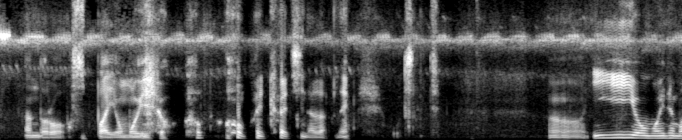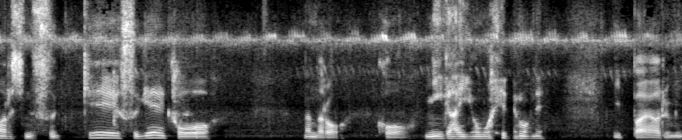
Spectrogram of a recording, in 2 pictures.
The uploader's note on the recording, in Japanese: 若干咳き込みながら地元をぶらぶらと歩きながら配信します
